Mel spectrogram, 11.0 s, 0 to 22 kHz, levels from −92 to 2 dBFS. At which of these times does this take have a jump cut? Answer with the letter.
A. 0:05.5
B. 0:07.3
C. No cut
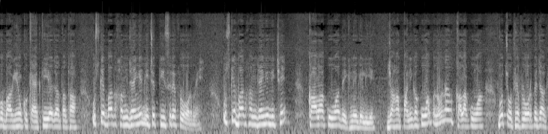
A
